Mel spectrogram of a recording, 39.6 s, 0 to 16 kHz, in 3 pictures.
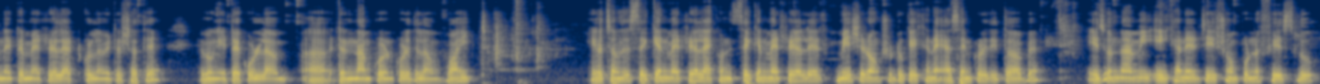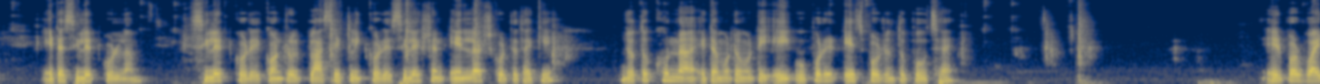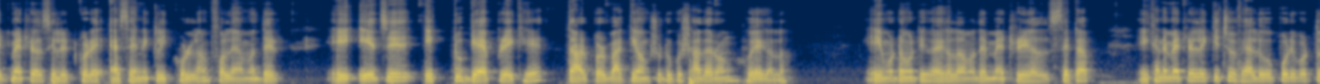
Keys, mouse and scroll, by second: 0.0-1.1 middle drag, 1.1-6.8 drag, 6.8 Tab, 7.2-7.6 scroll up 1, 7.6 middle click, 8.6 click, 8.8 shift+middle click, 9.5-10.2 scroll up 2, 10.2 shift+middle click, 10.8 click, 11.4 alt+shift+click, 12.1 alt+shift+click, 12.7-13.0 scroll down 4, 13.0 middle click, 13.6-14.4 scroll up 6, 14.4 shift+middle click, 14.9 scroll up 2, 15.2-16.3 shift+middle drag, 16.3 ctrl+KP_Add, 17.0 ctrl+KP_Add, 17.7 ctrl+KP_Add, 19.3-22.2 shift+middle drag, 22.2-22.8 scroll up 1, 22.8-23.8 shift+middle drag, 23.8 ctrl+KP_Add, 26.0 click, 27.4-29.0 drag, 29.0-32.1 scroll up 1, 32.1-33.8 scroll up 1, 33.8-34.9 scroll down 5, 34.9 Tab, 35.2-35.6 scroll down 4, 35.6-36.8 middle drag, 36.8-37.4 scroll up 2, 37.8 click.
